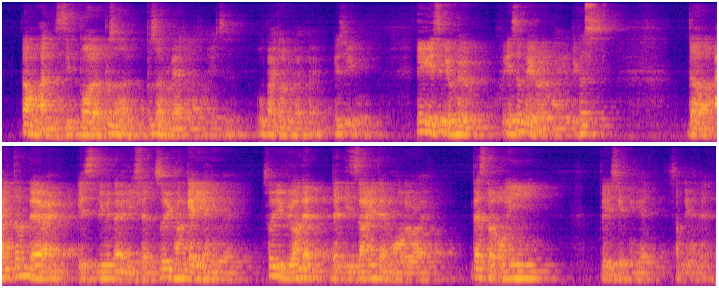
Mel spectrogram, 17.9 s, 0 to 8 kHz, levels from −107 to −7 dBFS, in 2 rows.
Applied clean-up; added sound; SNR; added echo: neural separator model SepFormer DNS4.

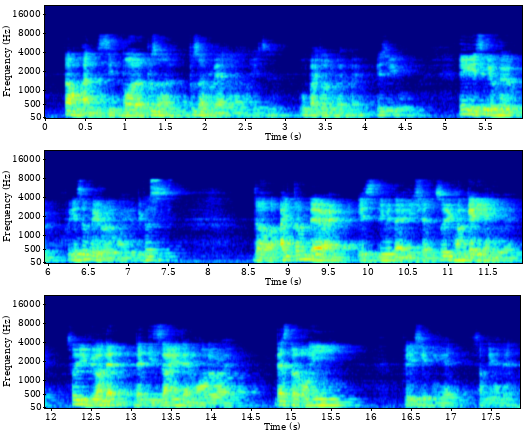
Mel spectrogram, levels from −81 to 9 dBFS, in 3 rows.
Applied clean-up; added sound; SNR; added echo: none; Tambourine; 18 dB; reverberation time 0.9 s.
